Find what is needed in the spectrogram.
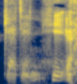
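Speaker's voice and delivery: raspy, high villain yell; strained, hissing cartoon-villain call; Cobra Commander. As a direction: screech an order for an underling. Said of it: "Cobra Commander will be yelling for you".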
